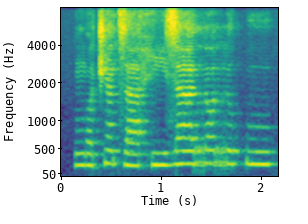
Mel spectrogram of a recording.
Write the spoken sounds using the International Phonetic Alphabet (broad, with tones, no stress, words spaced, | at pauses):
ŋɔ˨t͡ʃã˦t͡saː˨ hiː˨zaː˦ rɔ˦ro˦k͡pu˦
